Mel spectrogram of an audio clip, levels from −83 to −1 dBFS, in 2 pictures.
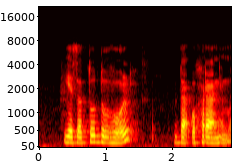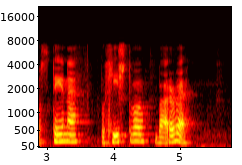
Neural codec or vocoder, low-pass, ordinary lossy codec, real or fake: none; 7.2 kHz; none; real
